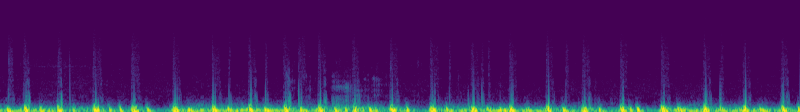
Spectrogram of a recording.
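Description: Rapid, steady low thumping of a woman's heartbeat, with faint breathing sounds underneath.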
